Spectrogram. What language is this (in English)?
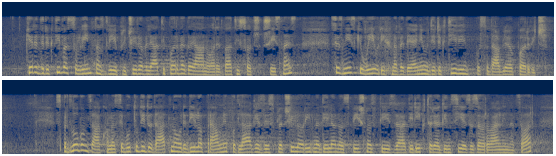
Slovenian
